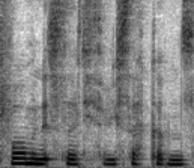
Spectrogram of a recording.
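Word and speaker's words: 4′33″: John Cage's 4 minutes 33, it's pronounced 4 minutes 33 seconds apparently, is arguably one of the most revolutionary and debated pieces of music in the 20th century.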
